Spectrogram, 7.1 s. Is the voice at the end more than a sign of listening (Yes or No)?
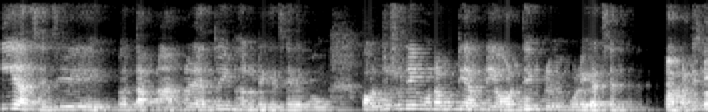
Yes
